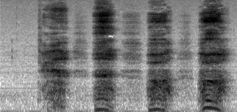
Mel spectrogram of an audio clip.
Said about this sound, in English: I'm hurt. I don't think I'm breathing too steadily anymore.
